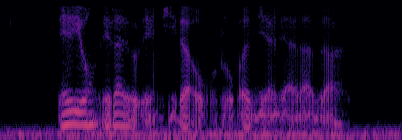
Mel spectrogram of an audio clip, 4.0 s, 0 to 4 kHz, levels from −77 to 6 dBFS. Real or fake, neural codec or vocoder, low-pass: fake; autoencoder, 22.05 kHz, a latent of 192 numbers a frame, VITS, trained on many speakers; 3.6 kHz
